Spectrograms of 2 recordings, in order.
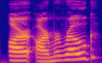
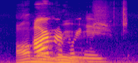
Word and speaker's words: Armarouge: Armor Rogue? Wait, no. No, that's Rouge. Rogue is Rogue. Armor Rouge. It has to be Rouge. Armor Rouge because like it's Yes.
